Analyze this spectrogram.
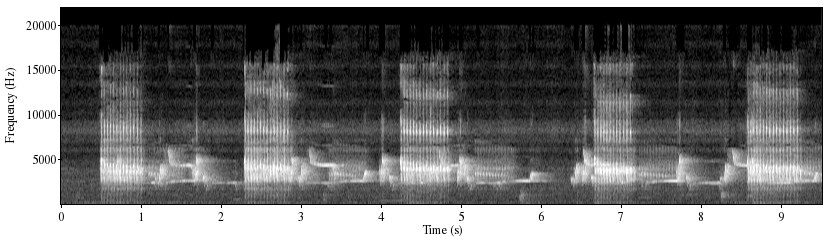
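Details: Calls of a female Scarlet-backed flowerpecker: loud high buzzy bursts roughly every two seconds, each followed by thin descending ticking notes, with a faint low hum beneath.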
